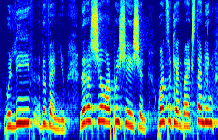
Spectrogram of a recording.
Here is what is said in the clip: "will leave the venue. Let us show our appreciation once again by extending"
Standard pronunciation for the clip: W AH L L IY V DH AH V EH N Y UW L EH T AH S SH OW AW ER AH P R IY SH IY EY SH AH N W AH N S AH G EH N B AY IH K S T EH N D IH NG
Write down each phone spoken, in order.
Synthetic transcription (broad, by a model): W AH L L IY V DH AH V EH N Y UW L EH T AH S SH OW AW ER AH P R IY SH IY EY SH AH N W AH N S AH G EH N B AY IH K S T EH N D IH NG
